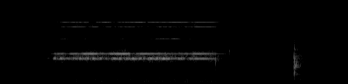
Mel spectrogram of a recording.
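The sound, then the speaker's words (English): A telephone rings with a steady, bright electronic trill lasting over a second, then a brief second ring starts and cuts off. The ringing is clear, with no talking. “Oh, I have a phone call. I'm just going to have to ignore it.”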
